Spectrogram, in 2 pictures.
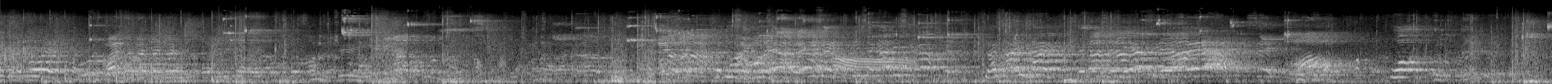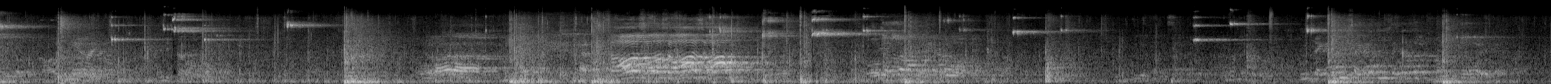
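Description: Players' voices calling out on court, heaviest in the first half, over a basketball bouncing on a hardwood floor and many short, high sneaker squeaks, all echoing in a large sports hall.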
